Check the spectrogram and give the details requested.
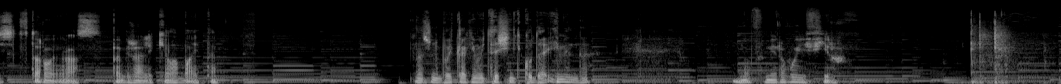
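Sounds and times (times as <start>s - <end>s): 
speech: 0.0s - 2.4s, 4.2s - 6.0s, 7.4s - 8.6s
pen dropping: 9.6s - 10.6s.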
